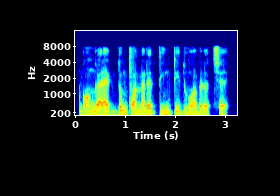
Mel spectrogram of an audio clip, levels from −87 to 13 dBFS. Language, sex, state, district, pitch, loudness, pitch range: Bengali, male, West Bengal, North 24 Parganas, 130 Hz, -19 LUFS, 120-130 Hz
